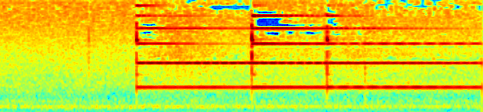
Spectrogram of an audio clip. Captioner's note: bells chiming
